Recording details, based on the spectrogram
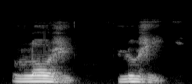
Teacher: Et ici, à nouveau, on accentue la syllabe lo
